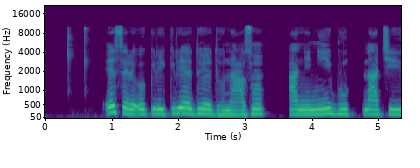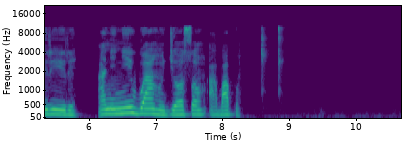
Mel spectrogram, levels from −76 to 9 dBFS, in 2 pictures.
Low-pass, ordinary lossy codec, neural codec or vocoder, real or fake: 9.9 kHz; none; none; real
